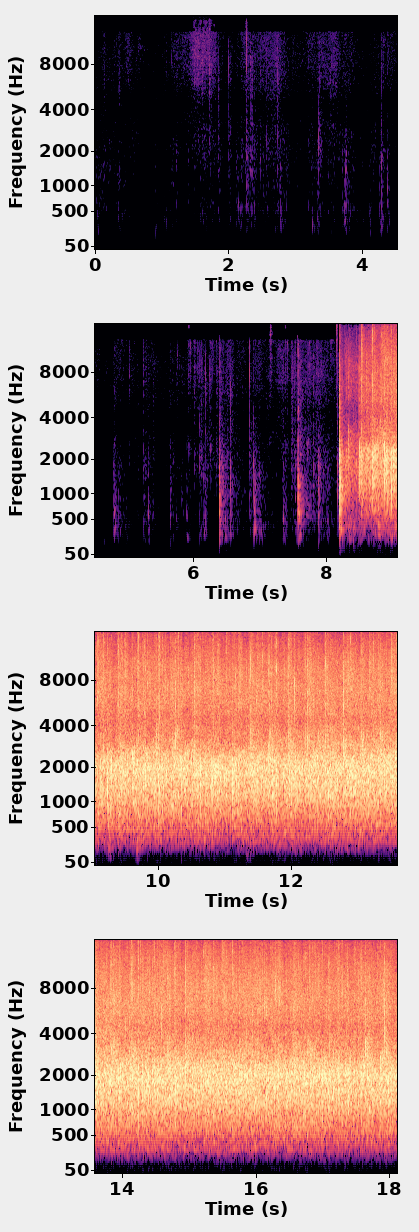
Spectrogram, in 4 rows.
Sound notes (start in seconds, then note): 8.3 audience applauding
